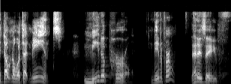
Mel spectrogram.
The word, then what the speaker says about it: Nina Pearl: Nina Pearl.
